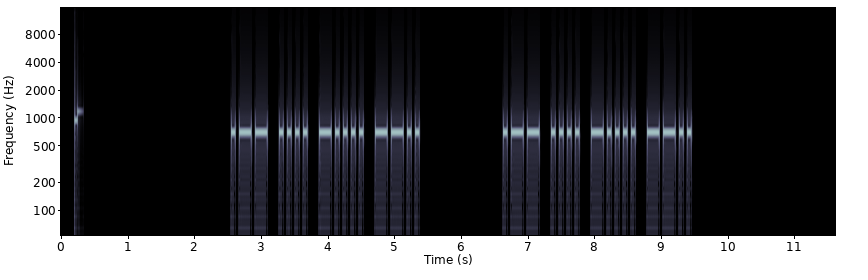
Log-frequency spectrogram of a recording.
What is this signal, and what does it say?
Morse code, heard as a keyed tone, about 20 wpm, 700 Hz. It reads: WH6Z WH6Z
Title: USA Call Signs - 4 Characters - Repeated 2x - 20wpm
